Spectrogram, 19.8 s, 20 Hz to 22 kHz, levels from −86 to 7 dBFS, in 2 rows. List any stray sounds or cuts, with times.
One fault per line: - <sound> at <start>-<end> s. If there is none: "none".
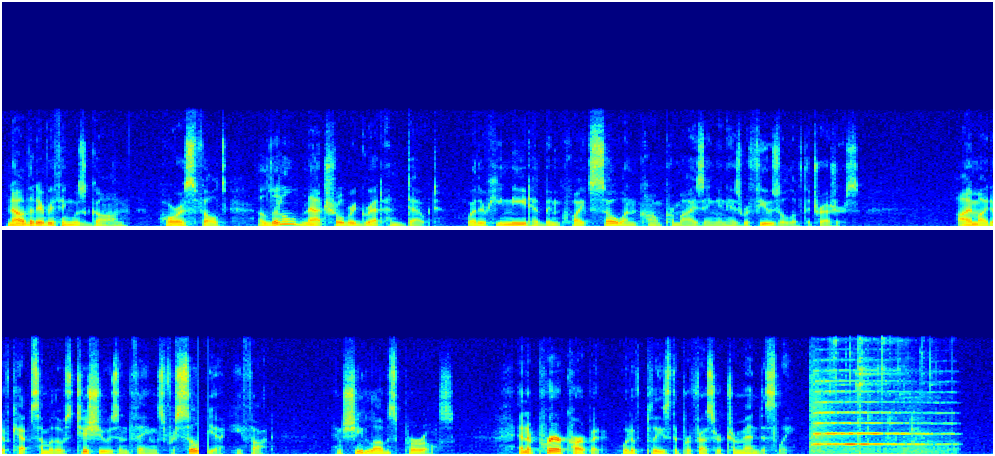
- dropout at 11.9-12.0 s
- squeak at 18.0-19.5 s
